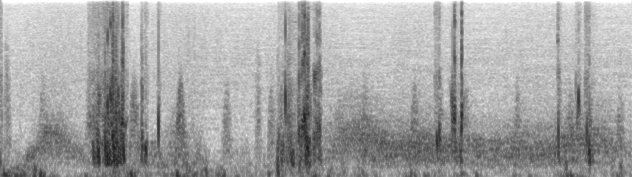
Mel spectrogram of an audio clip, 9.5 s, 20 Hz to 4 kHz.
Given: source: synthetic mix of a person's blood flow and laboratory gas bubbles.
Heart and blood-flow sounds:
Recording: Doppler ultrasound of blood flow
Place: subclavian vein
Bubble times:
0.00-0.04 s: bubbles
1.32-1.93 s: bubbles
2.11-2.23 s: bubbles
2.35-2.42 s: bubbles
4.17-4.83 s: bubbles
6.51-6.65 s: bubbles
6.74-6.97 s: bubbles
8.35-8.42 s: bubbles
8.63-8.72 s: bubbles
8.76-8.96 s: bubbles
From the record:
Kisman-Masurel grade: 222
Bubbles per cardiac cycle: several, 3 to 8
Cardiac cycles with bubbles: 10 to 50%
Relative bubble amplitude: moderate (0.250 to 0.450)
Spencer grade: 2 (many but less than half of the cardiac periods contain bubble signals, singularly or in groups)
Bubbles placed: anywhere in the cardiac cycle

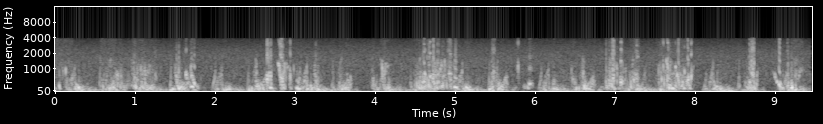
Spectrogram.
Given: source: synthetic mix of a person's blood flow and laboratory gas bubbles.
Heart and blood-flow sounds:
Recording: Doppler ultrasound of blood flow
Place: precordium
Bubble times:
0.00-0.25 s: bubbles
0.58-1.30 s: bubbles
1.49-1.85 s: bubbles
2.63-3.14 s: bubbles
3.25-3.36 s: bubbles
3.65-3.73 s: bubbles
3.97-4.04 s: bubbles
4.08-4.24 s: bubbles
4.49-5.10 s: bubbles
5.13-5.23 s: bubbles
5.46-5.54 s: bubbles
5.79-6.01 s: bubbles
6.23-6.29 s: bubbles
6.46-6.53 s: bubbles
6.87-7.43 s: bubbles
7.53-8.02 s: bubbles
8.65-8.81 s: bubbles
8.98-9.40 s: bubbles
From the record:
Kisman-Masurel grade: 243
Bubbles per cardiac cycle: several, 3 to 8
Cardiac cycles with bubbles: 100%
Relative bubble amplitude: loud (0.450 to 0.775)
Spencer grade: 3 (all of the cardiac periods contain showers or single bubble signals, but not dominating or overriding the cardiac motion signals)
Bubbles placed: anywhere in the cardiac cycle

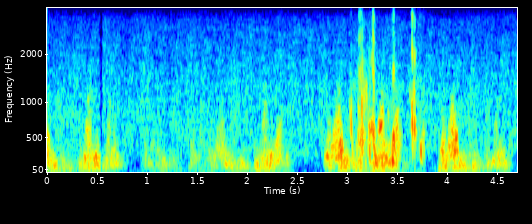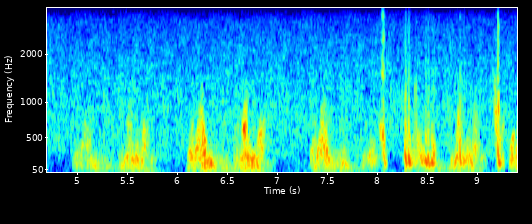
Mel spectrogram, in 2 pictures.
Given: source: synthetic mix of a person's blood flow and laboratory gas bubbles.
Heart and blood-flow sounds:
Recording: Doppler ultrasound of blood flow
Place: precordium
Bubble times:
3.02-3.54 s: bubbles
3.62-3.78 s: bubbles
8.01-8.10 s: bubbles
8.25-8.60 s: bubbles
8.77-8.88 s: bubbles
9.15-9.27 s: bubbles
From the record:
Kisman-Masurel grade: 223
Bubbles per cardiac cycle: several, 3 to 8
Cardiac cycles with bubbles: 10 to 50%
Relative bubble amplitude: loud (0.450 to 0.775)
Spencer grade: 2 (many but less than half of the cardiac periods contain bubble signals, singularly or in groups)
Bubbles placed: only in the low amplitude regions of the cardiac cycle

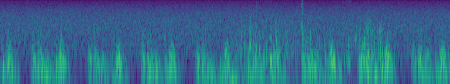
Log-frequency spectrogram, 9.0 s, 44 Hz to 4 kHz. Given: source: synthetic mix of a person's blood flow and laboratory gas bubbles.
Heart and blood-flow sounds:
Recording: Doppler ultrasound of blood flow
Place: precordium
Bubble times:
5.09-5.67 s: bubbles
5.99-6.20 s: bubbles
6.85-7.18 s: bubbles
7.21-7.68 s: bubbles
From the record:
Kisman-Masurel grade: 222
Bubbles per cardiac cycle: several, 3 to 8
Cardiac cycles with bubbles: 10 to 50%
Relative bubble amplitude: moderate (0.250 to 0.450)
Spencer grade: 2 (many but less than half of the cardiac periods contain bubble signals, singularly or in groups)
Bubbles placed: only in the low amplitude regions of the cardiac cycle

